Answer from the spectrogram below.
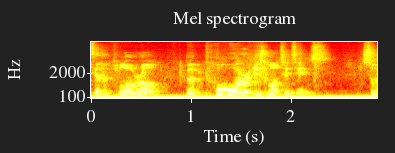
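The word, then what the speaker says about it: פור: How do you say a lottery in Hebrew? Poor. A poor. Pei, vav, resh.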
